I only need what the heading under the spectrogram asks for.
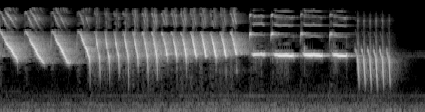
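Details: A canary sings to stimulate other canaries into song: a rolling series of fast descending notes, then several steady whistled tones, closing with a short rapid trill.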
